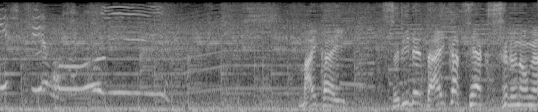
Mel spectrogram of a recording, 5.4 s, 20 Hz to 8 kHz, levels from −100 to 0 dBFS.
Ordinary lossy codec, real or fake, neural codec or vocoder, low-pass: none; real; none; 7.2 kHz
